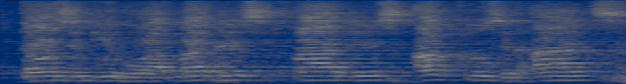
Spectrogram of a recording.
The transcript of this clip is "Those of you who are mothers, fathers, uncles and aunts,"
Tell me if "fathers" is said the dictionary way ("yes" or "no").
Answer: yes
